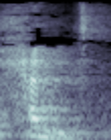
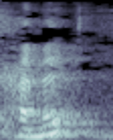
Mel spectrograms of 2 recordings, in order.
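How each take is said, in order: First: The name is said as one syllable. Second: The name is said as two syllables. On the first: The speaker calls it right. "اسمه حمد" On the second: The speaker calls it wrong. "ليس حمد"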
